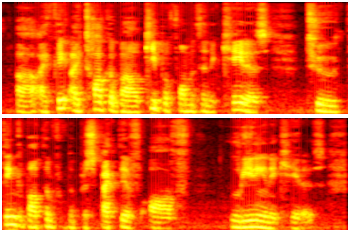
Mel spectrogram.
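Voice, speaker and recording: With big swings in loudness, a man talks at a fairly quick pace in a somewhat breathy, fairly high voice with ordinary pitch variation. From Singapore. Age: 60s. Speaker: CEO coach and author. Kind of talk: podcast interview. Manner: animated, frequent repetitions.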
